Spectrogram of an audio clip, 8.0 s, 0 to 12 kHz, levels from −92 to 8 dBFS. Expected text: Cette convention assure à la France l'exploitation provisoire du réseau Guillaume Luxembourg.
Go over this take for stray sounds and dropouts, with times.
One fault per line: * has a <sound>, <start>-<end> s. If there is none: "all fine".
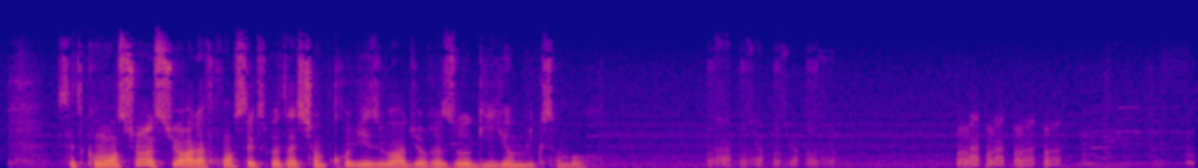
* has a laugh, 4.7-5.6 s
* has a laugh, 6.4-7.1 s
